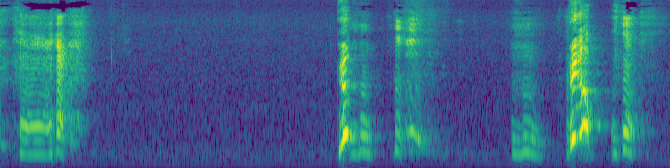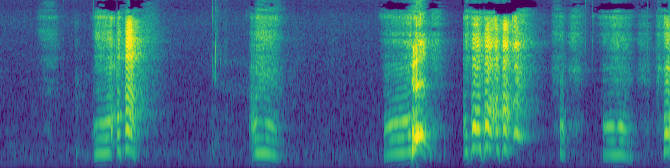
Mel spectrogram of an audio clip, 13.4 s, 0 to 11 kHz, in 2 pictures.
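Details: 7.5-month-old infant with sharp, abrupt hiccups every two to three seconds, each followed by giggles and laughter: hiccups.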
